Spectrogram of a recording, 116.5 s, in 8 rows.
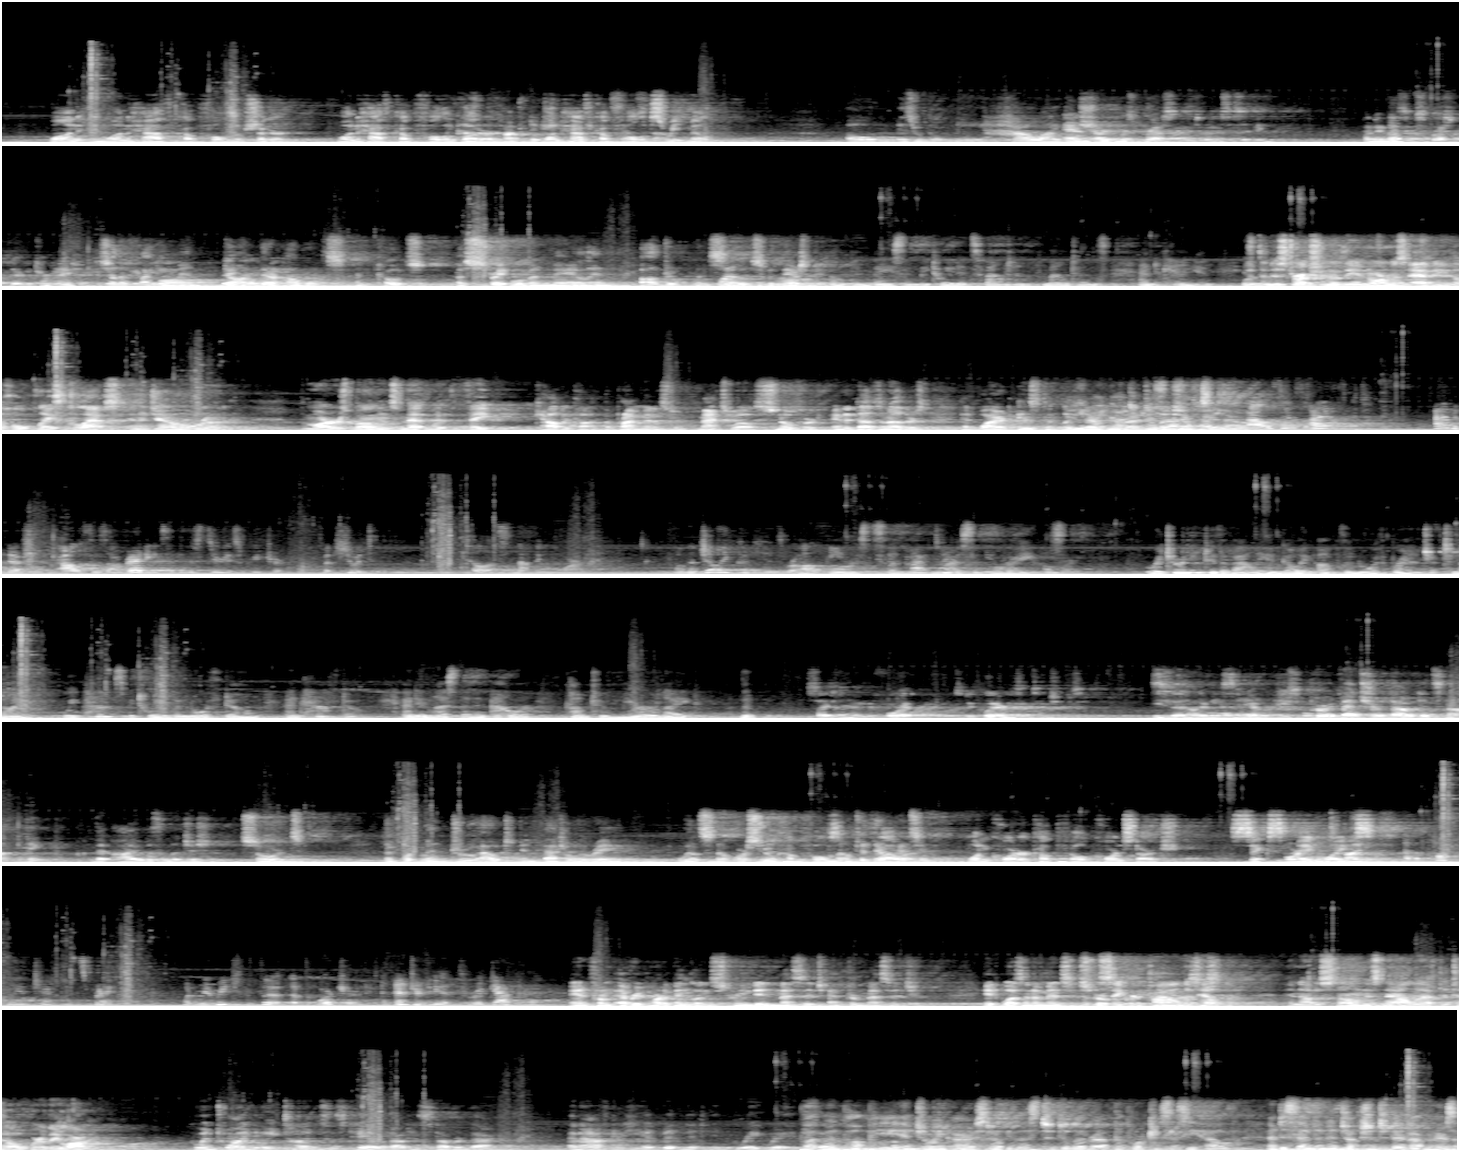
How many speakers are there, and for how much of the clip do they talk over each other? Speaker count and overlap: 9, about 20%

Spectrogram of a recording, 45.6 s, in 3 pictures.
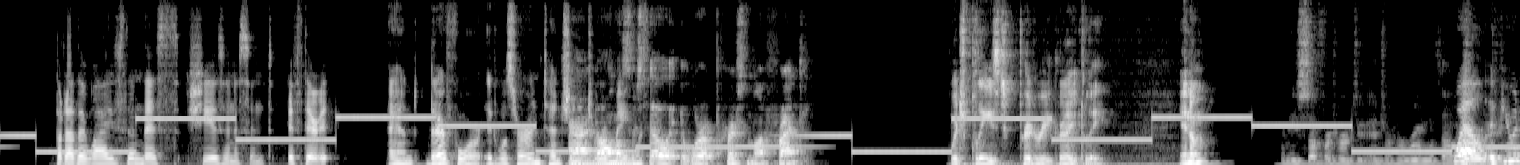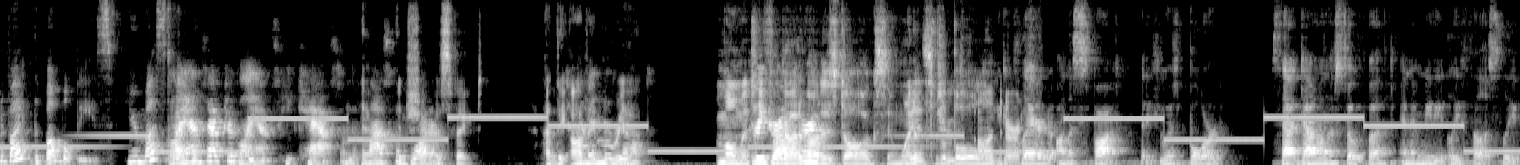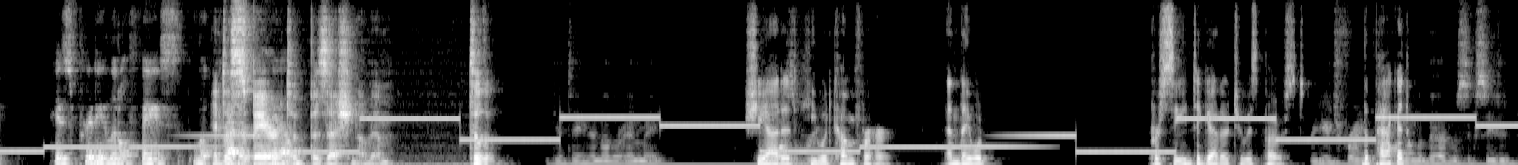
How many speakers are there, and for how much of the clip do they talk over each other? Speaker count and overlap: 7, about 21%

